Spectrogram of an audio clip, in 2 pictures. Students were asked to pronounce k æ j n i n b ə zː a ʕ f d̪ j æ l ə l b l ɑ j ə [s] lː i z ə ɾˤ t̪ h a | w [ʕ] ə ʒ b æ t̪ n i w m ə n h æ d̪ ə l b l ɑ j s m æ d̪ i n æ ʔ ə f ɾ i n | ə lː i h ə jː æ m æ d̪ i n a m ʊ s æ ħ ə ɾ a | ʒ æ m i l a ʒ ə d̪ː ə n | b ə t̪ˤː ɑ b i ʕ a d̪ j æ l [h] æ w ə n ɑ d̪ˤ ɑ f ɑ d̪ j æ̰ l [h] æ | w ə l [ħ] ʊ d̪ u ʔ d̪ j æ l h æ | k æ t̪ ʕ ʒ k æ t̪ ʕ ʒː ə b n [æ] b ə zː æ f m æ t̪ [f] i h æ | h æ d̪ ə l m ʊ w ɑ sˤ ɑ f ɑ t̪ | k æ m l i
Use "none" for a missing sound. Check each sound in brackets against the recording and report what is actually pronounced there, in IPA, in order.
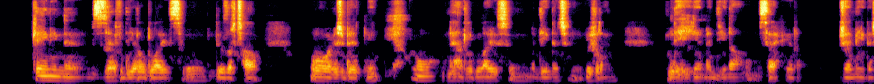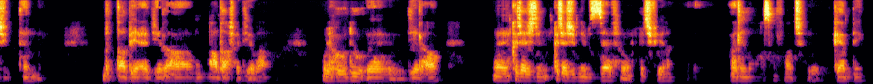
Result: s, ʕ, h, h, h, i, f

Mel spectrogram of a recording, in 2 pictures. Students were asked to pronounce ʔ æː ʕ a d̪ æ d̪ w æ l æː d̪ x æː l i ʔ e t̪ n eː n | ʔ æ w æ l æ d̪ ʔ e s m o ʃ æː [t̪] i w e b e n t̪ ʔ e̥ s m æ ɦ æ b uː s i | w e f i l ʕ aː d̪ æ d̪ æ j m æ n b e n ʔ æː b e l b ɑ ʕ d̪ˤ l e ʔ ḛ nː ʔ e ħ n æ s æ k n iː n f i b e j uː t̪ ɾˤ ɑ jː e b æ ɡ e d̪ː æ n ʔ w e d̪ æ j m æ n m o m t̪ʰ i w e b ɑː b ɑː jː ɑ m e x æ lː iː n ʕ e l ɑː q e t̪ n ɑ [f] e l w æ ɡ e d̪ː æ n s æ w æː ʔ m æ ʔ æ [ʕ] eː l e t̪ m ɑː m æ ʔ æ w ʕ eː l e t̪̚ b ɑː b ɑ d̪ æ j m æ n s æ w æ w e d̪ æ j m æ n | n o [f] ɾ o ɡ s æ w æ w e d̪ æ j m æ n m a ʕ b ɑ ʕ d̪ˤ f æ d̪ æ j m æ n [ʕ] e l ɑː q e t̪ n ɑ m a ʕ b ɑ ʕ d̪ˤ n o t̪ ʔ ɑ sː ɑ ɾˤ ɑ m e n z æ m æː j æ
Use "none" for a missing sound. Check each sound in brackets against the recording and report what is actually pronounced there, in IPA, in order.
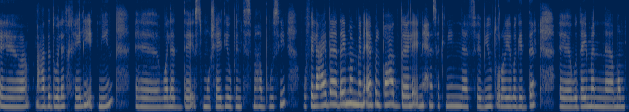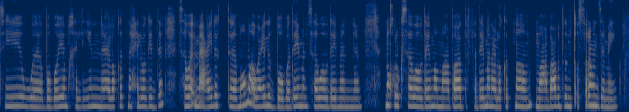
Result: d̪, ħ, ʕ, x, ʕ

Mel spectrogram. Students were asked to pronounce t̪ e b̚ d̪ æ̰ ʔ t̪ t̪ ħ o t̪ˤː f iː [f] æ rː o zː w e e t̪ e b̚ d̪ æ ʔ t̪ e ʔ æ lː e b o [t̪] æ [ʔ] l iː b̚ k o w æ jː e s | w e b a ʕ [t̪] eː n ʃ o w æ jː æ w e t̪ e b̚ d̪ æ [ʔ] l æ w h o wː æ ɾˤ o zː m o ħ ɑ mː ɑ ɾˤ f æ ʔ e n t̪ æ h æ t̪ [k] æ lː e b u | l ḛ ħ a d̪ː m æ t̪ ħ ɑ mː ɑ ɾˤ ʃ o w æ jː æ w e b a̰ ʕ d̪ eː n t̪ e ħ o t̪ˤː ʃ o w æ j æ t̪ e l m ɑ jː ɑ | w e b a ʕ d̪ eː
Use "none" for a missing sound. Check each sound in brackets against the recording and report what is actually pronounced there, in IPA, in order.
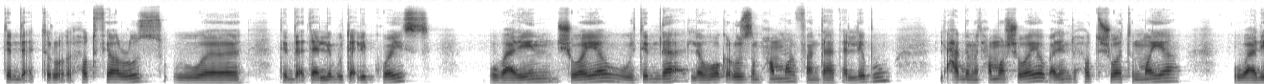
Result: h, t̪, ʔ, d̪, ʔ, ʔ

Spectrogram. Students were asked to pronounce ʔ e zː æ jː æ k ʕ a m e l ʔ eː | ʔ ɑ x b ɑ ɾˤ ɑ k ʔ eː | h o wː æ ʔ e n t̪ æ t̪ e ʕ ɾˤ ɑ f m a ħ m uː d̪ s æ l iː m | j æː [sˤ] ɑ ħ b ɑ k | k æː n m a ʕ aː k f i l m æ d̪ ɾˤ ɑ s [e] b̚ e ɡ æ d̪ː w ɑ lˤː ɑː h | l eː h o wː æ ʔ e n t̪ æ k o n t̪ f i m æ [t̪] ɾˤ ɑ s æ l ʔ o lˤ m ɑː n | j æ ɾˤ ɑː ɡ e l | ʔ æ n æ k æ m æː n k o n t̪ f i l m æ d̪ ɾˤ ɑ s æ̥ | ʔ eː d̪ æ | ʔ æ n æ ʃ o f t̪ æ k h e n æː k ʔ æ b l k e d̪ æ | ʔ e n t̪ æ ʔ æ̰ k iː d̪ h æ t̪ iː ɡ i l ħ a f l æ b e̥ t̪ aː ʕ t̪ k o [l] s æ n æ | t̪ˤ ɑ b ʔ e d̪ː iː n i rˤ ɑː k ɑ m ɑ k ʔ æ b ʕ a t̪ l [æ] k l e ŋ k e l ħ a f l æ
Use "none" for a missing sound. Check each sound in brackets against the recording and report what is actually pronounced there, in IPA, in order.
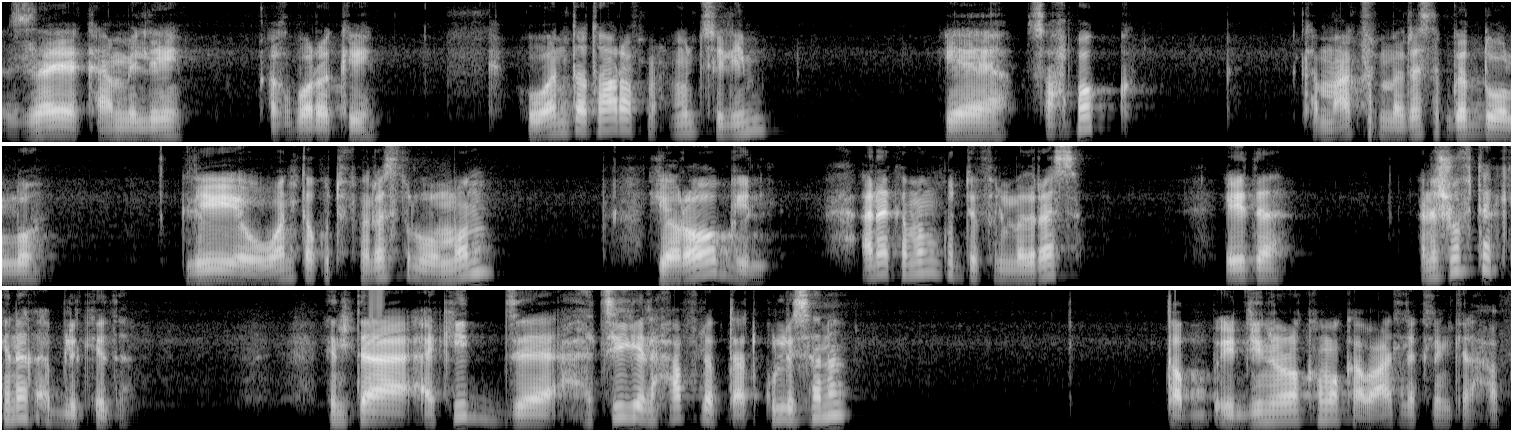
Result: sˤ, æ, d̪, lː, æ

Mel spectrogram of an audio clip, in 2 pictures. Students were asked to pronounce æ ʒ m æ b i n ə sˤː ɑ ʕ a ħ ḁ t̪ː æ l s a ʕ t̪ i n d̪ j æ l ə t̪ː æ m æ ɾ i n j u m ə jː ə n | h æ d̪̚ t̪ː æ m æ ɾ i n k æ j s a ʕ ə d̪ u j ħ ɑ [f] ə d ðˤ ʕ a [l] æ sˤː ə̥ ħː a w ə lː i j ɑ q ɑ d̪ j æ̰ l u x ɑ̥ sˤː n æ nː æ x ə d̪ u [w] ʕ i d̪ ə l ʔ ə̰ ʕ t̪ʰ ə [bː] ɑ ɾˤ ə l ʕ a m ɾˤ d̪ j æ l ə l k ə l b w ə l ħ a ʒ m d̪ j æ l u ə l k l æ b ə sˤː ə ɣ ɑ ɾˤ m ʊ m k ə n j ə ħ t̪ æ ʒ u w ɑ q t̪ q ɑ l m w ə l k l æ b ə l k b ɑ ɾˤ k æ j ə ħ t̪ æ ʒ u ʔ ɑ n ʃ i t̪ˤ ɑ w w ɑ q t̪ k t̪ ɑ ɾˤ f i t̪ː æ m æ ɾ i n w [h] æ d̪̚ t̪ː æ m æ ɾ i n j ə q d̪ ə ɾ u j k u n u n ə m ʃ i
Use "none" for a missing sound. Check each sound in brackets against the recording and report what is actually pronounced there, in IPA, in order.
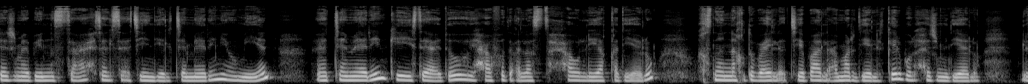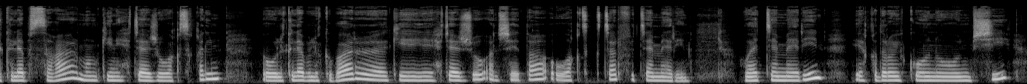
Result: f, l, b, b, h

